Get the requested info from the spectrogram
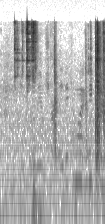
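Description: Brief light jingling clinks, once about half a second in and again near the end.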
